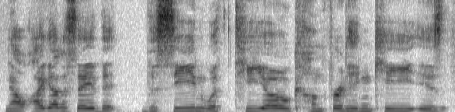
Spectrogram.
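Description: A man's voice: high voice, fairly even intonation, takes it slowly, darkish tone. A young man in his twenties with a stuffed-up, nasal voice, casually reviewing a manga chapter on camera in a small room, rambling enthusiastically with lots of fillers. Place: small room at home, indoors.

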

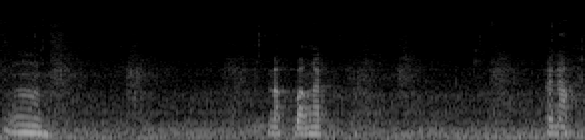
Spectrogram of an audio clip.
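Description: A woman in her thirties from Indonesia, chatting casually through a food review and humming while she eats, filmed in a bright living room by a camera on the table. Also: mid-range voice, little pitch movement, drawn-out words, phone-quality sound, a little hiss or hum. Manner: chatty, savoring, hums while eating. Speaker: food vlogger. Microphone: camera on table in front.

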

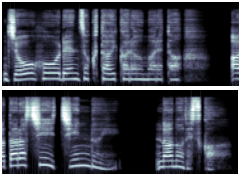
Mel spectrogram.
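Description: A woman playing a regal, serene vampire princess of a video game, speaking formally and with measured poise. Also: high-pitched, dry recording, studio quality. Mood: serene, pensive. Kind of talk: scripted mobile game character voice lines.

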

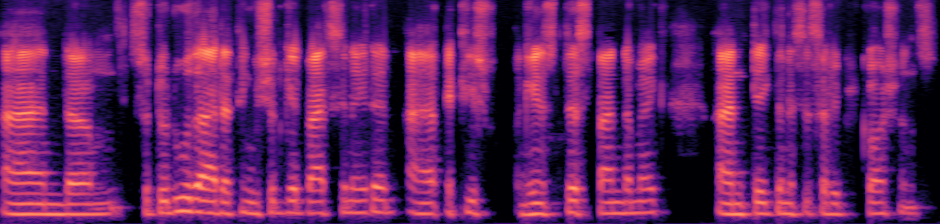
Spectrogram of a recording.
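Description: A man's voice: on the high side, little pitch movement, moderate pace, dry recording. A man speaking as a physician on a video call, somber and reflective. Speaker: nephrologist. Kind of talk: panel discussion.

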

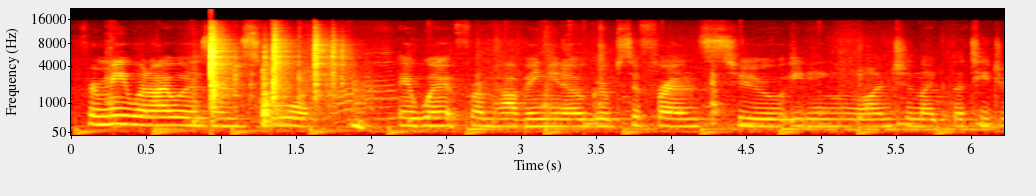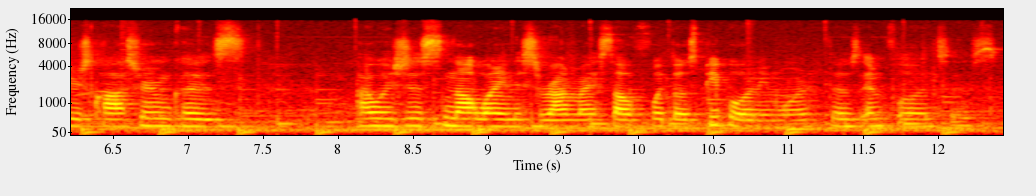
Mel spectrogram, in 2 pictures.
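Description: A woman's voice: medium pitch, level tone, moderate pace, distant mic, over music. A woman of twenty-two speaking plainly and evenly as a panel guest. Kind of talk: casual testimony. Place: small wood-paneled studio room.

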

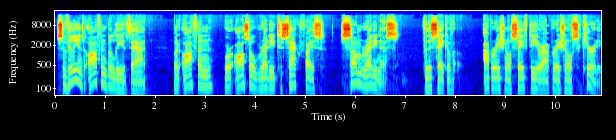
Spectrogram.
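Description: A man's voice: lowish voice, expressive, normal speed. A man giving analytical commentary as an interviewed expert.

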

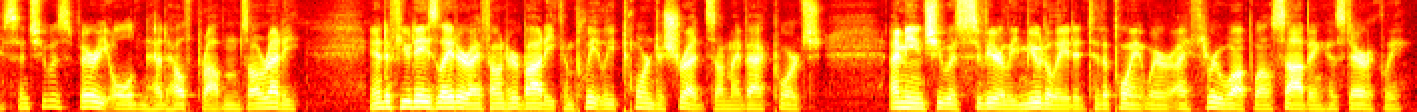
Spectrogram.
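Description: A man calmly reading out listeners' first-person stories of frightening encounters. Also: mid-range voice. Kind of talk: steady storytelling narration.

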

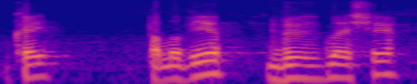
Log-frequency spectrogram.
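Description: A man's voice: mid-range voice, steady tone, moderate pace, phone-quality sound. A man running a tabletop role-playing game as the game master.

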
